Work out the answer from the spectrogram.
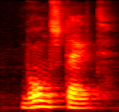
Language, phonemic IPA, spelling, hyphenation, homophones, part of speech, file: Dutch, /ˈbrɔns.tɛi̯t/, bronsttijd, bronst‧tijd, bronstijd, noun, Nl-bronsttijd.ogg
- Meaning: mating season, rutting season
